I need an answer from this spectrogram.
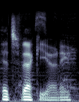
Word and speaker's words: Vecchioni: So the H is silent. Not really. I mean, the CCH part of it is kind of all creates that k sound. You know, they could have skipped all 3 of those letters, just put a K in there.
